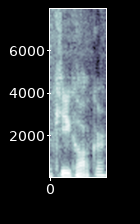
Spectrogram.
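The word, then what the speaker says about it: Caye Caulker: Go to Key Calker. It's a little island. They got a bar in the middle of the island. Key Calker. Yeah, but it's Caye, but they pronounce it Key.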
